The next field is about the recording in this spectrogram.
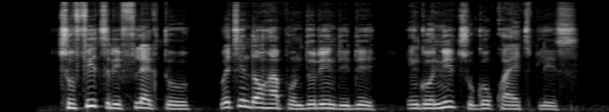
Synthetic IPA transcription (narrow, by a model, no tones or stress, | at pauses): tʰufitɾiflɛk̚to | wetĩndɔ̃nɦapɔ̃nduɾĩndide | ĩŋɡonid̚tʰuɡokwajɛtples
